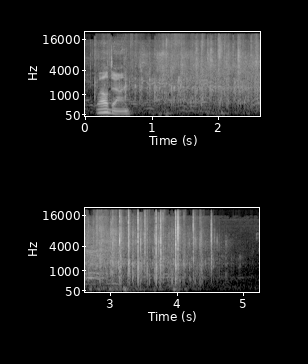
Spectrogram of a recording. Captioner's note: applause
